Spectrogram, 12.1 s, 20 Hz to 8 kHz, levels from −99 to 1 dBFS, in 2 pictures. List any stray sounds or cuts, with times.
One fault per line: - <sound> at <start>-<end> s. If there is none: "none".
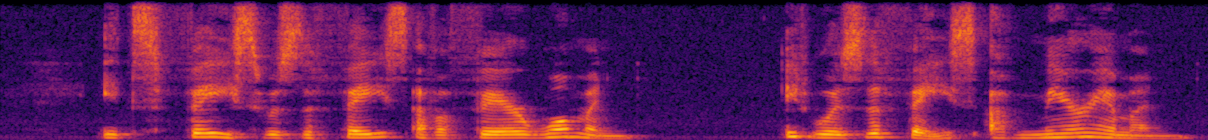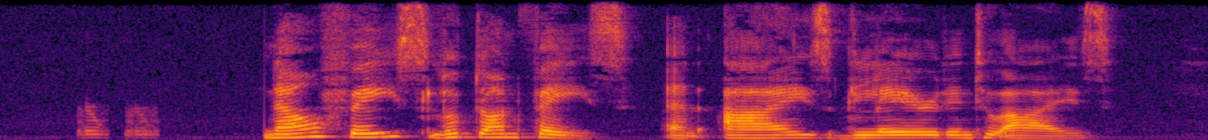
- laugh at 6.4-6.8 s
